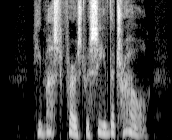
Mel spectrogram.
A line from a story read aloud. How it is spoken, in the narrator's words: whispered one of the brothers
